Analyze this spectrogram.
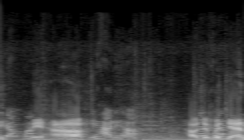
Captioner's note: speaks in a foreign language; woman speaks in a foreign language; speaks in a foreign language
